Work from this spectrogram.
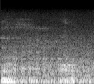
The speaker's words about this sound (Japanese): また電車来たよやっぱこの時間多いですね電車ね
